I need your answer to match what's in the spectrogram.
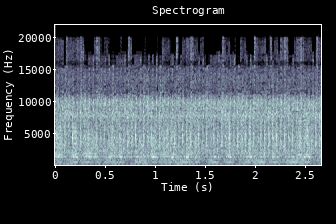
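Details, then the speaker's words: Suzuki Alto petrol engine idling after cylinder head work, steady droning whine with gritty rattle; owner suspects worn alternator bearings (6302RS and 6202RS) and plans to remove the alternator and replace them rather than buy a replacement. "so it looks to me like the alternator bearings are gone bad so I don't want to go this guy does it here anyway we're gonna whip the alternator right see if we can change the bearings hopefully we can"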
